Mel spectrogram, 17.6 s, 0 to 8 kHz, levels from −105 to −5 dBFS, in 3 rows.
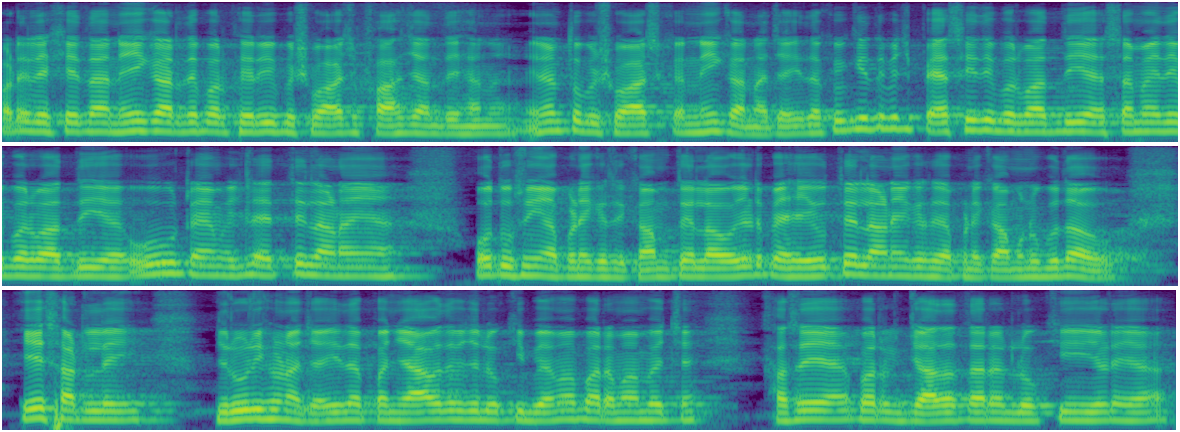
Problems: constant background noise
